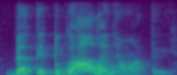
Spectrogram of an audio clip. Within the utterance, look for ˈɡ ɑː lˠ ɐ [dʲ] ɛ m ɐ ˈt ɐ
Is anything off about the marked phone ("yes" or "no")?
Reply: yes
